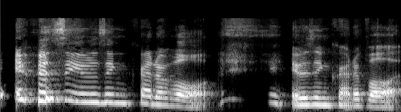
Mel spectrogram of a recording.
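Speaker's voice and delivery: high, loud laugh through the words; laughing, moved. Real, not acted. Coach recalling the couple's breakthrough, laughing and moved. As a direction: laugh it out, overwhelmed.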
